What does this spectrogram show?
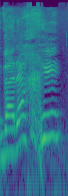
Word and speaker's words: garaje: Si yo digo garaje, estoy diciendo bien. Así correspondería pronunciar. Pero nosotros decimos con garage. La pronunciación del español, sí.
